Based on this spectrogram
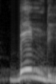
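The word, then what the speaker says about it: bendi: আমরা জাস্ট ওই বকে ভ উচ্চারণ করে বলি ভেন্ডি, ওরা বলে বেন্ডি।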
